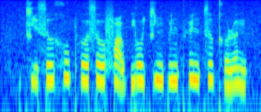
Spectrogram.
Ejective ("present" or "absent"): absent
